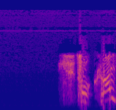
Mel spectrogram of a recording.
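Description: Near silence for about a second, then a person's voice begins, opening with a short breathy noise.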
